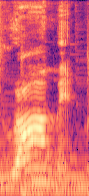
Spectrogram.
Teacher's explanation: you want to drag that ra sound a little bit extra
